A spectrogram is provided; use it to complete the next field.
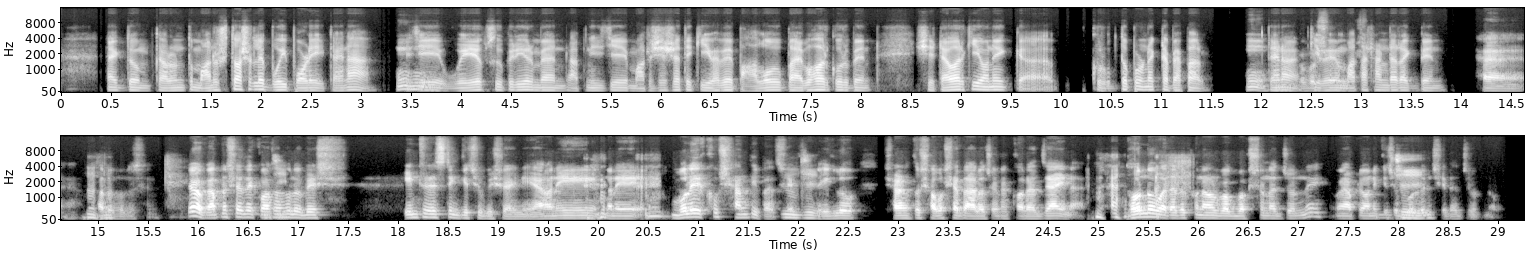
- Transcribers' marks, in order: in English: "ওয়ে ওফ সুপিরিয়র ম্যান"; in English: "ইন্টারেস্টিং"; laugh; laugh
- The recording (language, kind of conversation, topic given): Bengali, unstructured, তোমার মতে, মানব ইতিহাসের সবচেয়ে বড় আবিষ্কার কোনটি?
